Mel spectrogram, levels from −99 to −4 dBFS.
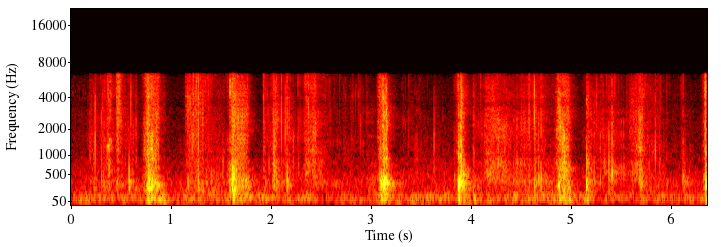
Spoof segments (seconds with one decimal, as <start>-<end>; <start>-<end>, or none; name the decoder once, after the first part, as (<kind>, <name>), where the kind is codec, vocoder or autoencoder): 0.0-5.5 (vocoder, Vocos); 6.0-6.4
